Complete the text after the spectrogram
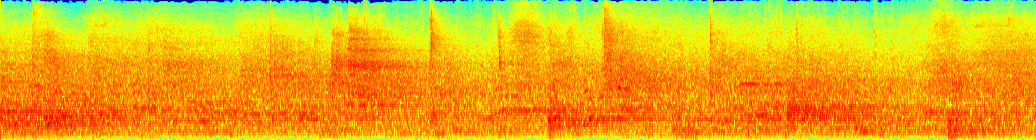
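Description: Skates scrape and hiss across the ice in a large echoing hall.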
